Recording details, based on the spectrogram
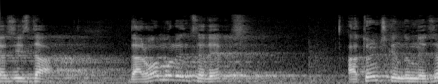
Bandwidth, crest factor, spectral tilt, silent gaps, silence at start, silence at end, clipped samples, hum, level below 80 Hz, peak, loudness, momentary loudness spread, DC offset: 11 kHz; 16 dB; -6 dB/octave; none; 0 s; 0 s; under 0.1%; none; -40 dBFS; -2 dBFS; -18 LUFS; 15 LU; under 0.1%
